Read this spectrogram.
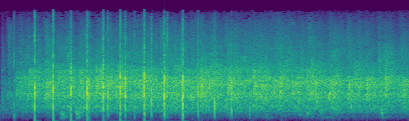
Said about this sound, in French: Je ne sais pas si vous applaudirez à la fin du colloque, mais je vous demande de les applaudir maintenant pour qu'on ne les oublie pas.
